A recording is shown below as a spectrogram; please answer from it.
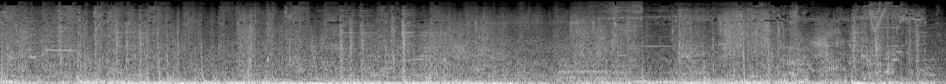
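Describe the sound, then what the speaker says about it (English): Rocket launcher fire and explosions in DOOM Eternal, a dense, loud barrage of booms and blasts rolling together with heavy low rumble, continuous for several seconds with no voice over it. "I should have the rocket launcher. I'll start using it."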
